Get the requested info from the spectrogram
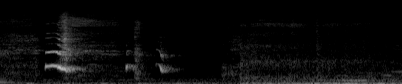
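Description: Laughter tailing off into a few short breathy gasps, then quiet room tone.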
